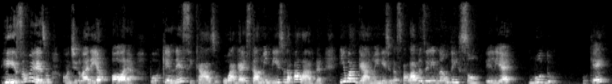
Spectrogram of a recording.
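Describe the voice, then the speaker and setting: Woman, Brazilian Portuguese accent, teacher, patient, fairly high voice, echoey room. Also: expressive, a little slow, a bit bright. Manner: patient, asks pupils questions and answers them. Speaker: primary school teacher. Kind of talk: correcting homework for young pupils.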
